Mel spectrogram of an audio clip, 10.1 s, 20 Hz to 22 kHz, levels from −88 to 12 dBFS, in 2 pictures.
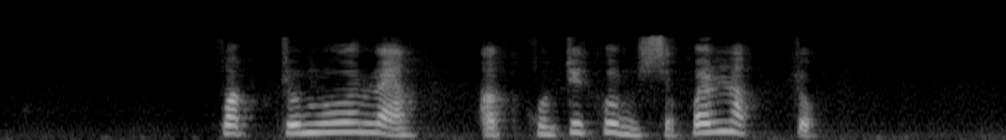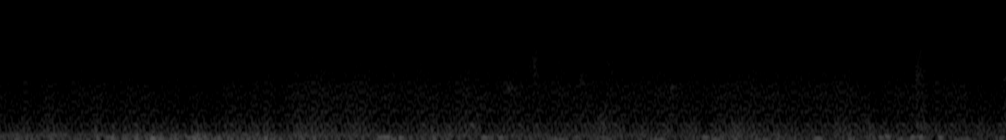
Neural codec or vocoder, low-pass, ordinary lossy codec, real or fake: codec, 16 kHz, 1 kbps, FunCodec, trained on Chinese and English, 50 frames a second; 7.2 kHz; MP3, 64 kbps; fake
